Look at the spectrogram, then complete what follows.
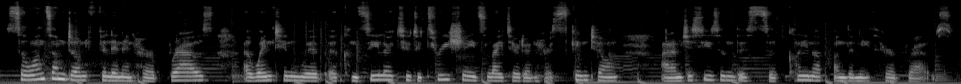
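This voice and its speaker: Young woman, low mellow voice, chatty makeup voice-over, soft music behind. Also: normal speed. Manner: chatty, explains each step. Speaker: makeup artist.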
